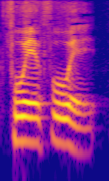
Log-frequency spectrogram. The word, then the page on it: vuevue: Raga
